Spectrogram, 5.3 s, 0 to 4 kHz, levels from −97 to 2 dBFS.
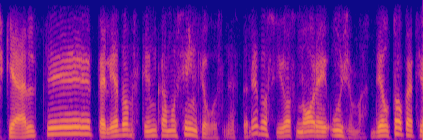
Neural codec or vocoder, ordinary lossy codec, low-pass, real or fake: codec, 16 kHz in and 24 kHz out, 2.2 kbps, FireRedTTS-2 codec; Opus, 16 kbps; 3.6 kHz; fake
